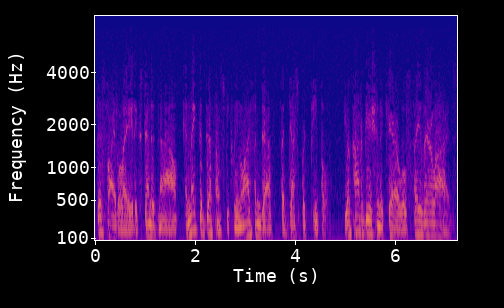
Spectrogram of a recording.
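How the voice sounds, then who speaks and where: A man's voice: on the low side, animated, brisk, few pauses, slightly rough. A man reading a scripted charity appeal on the radio as an executive of the organisation. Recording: thin phone-like vintage radio recording.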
